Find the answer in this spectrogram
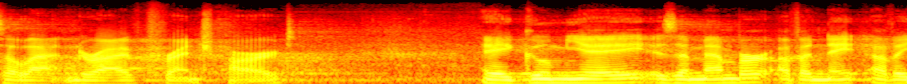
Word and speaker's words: goumier: Goumier. G-O-U-M-I-E-R.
